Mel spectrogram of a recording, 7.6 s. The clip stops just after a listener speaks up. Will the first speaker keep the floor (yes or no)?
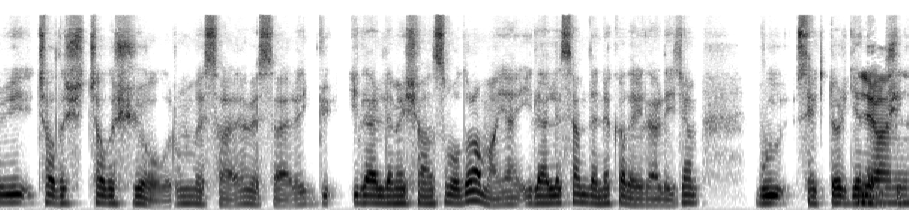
yes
